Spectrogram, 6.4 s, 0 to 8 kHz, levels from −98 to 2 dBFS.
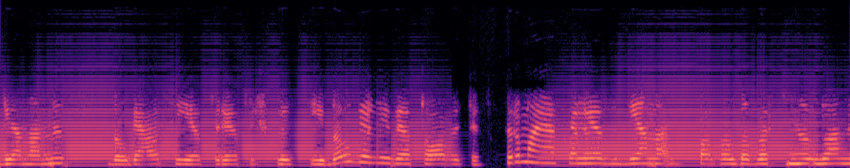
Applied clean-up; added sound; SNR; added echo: neural mask model RNNoise.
